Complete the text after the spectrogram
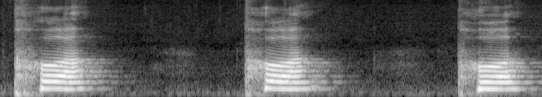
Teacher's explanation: you can hear that it is stronger and you can feel a strong force of air coming from your mouth. So let's test it po p the air is so strong that it is actually bouncing back in my face.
